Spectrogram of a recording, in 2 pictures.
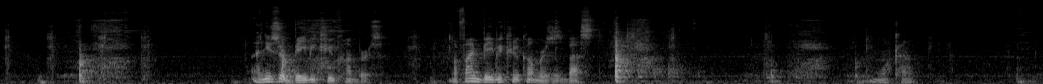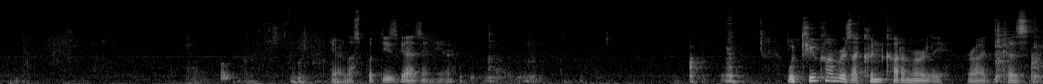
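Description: A knife chops through cucumber on a cutting board.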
